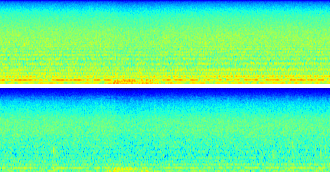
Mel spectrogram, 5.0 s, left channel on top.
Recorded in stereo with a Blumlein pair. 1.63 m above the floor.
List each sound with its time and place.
0.0 s a drone: 35° left
1.6 s a drawer: 65° left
